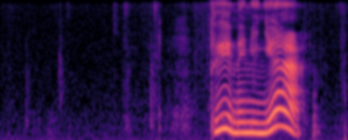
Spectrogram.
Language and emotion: Russian, angry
